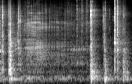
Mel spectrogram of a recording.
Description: Cambio de línea en una máquina de escribir (maneta)
máquina de escribir
Sonidos: Oficina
